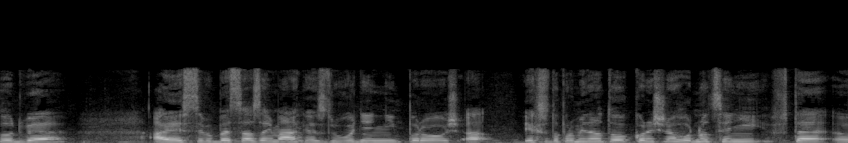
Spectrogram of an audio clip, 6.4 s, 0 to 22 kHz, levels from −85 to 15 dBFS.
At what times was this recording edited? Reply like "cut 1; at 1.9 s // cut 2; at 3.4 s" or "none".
none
